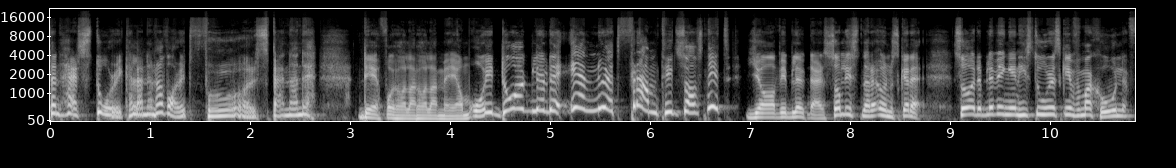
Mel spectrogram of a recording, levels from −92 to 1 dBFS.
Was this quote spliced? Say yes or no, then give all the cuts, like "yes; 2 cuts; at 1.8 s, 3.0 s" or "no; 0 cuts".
yes; 4 cuts; at 3.7 s, 6.9 s, 7.6 s, 7.9 s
